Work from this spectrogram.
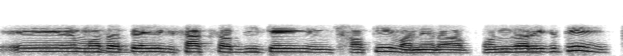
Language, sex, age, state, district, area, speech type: Nepali, female, 60+, West Bengal, Kalimpong, rural, conversation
